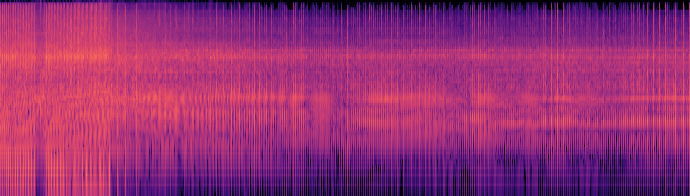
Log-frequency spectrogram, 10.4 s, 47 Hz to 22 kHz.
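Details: 1960s Homelite C-51/XL-12 vintage two-stroke chainsaw, started after a couple of pulls with the choke out: it settles into a loud, slightly uneven burbling run. It is running a little rich, and the owner says it may be getting low on fuel.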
